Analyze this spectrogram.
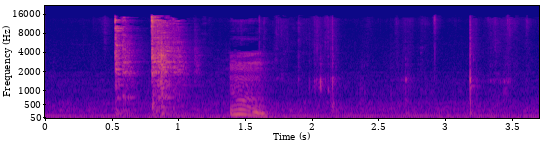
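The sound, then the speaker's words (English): A spoon working through a jar of unpasteurized raw Manuka honey from New Zealand, giving a few short clinks and scrapes against the jar, with faint ticks between them. “I just took a big spoonful of something called Wetter Spoon 100% Raw Manuka Honey. Product of New Zealand. Unpasteurized honey.”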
